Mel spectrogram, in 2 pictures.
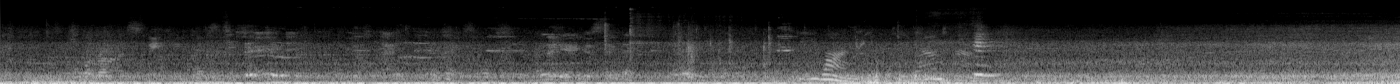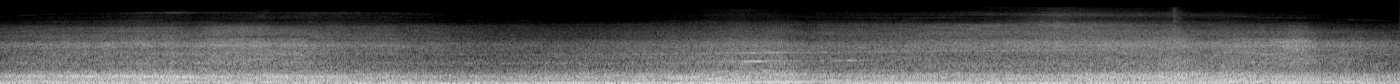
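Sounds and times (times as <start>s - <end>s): bus engine running under load: 0.0s - 28.0s.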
